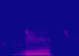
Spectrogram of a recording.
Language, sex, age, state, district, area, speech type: Manipuri, male, 45-60, Manipur, Kangpokpi, urban, conversation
